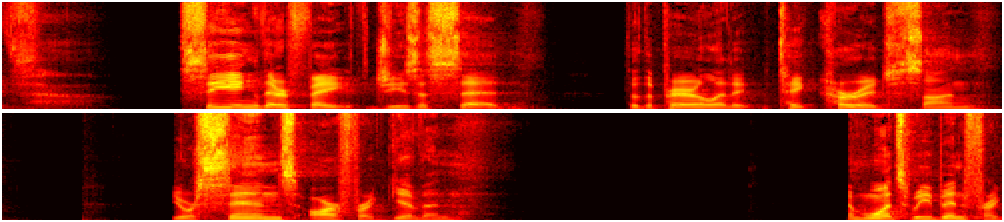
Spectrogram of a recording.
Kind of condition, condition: setting, large echoing room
